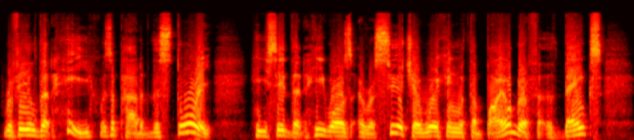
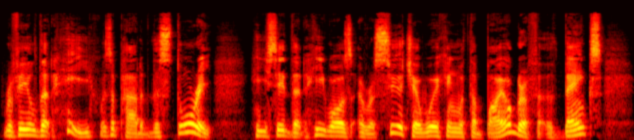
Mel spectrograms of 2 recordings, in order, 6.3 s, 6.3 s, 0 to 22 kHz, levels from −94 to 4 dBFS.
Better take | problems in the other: second | distortion; slight; 9% of the sound clipped

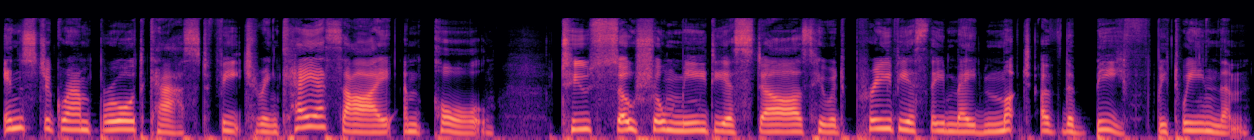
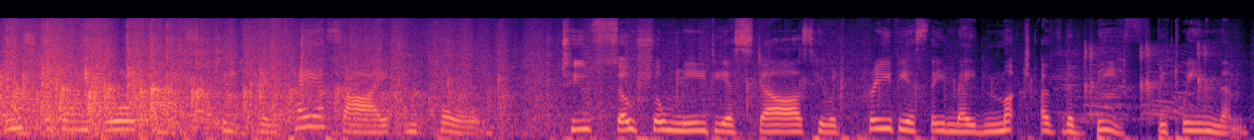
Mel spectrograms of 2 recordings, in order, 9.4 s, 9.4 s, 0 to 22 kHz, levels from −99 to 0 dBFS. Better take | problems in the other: first | crowd noise; very loud; throughout; 3 dB above the speech

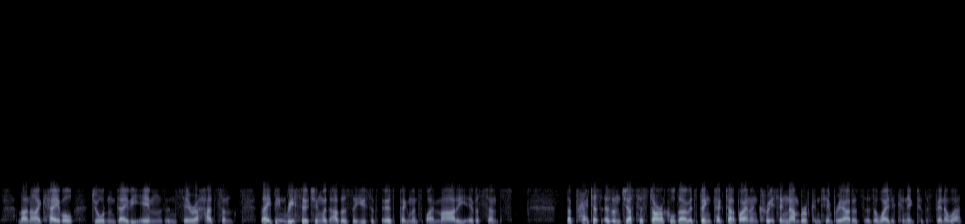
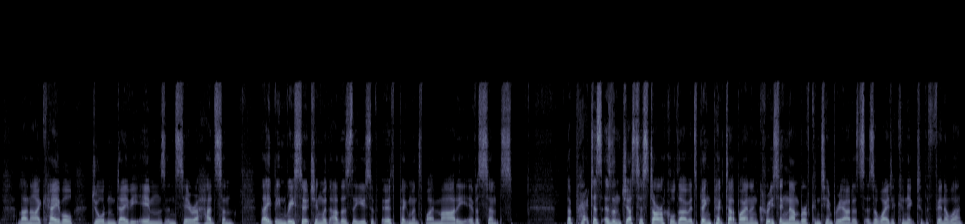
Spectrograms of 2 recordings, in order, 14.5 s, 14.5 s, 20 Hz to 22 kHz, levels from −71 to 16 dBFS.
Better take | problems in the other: second | phone-call audio; nothing above 3.5 kHz

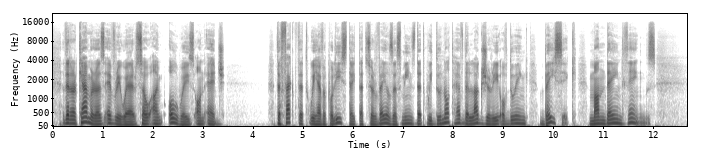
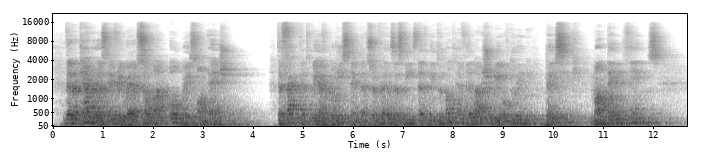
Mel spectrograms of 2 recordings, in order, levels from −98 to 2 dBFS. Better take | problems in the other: first | off-mic speech; far // room echo; strong; dies away in 1.3 s

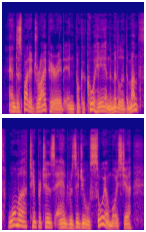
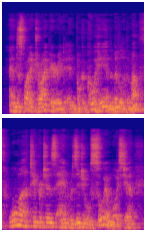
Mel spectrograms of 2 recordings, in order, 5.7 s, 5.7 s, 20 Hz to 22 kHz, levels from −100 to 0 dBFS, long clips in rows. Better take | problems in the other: first | off-mic speech; far // room echo; slight; dies away in 0.4 s

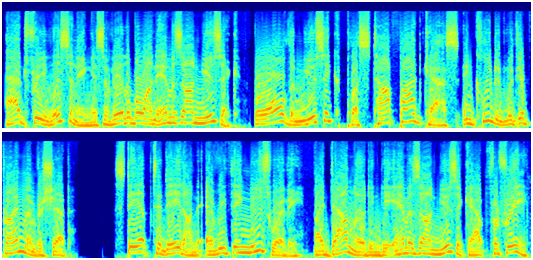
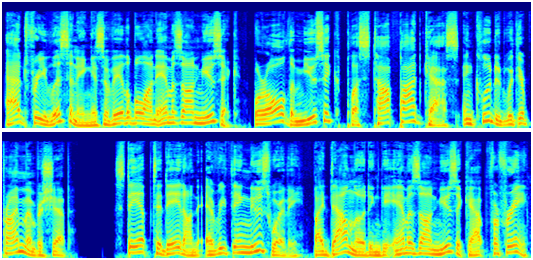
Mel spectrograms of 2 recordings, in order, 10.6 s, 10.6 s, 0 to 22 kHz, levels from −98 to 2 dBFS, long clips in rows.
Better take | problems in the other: second | distortion; heavy; 7 dB below the speech

